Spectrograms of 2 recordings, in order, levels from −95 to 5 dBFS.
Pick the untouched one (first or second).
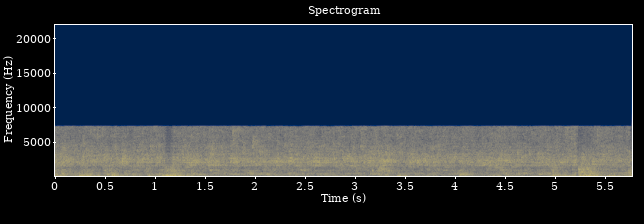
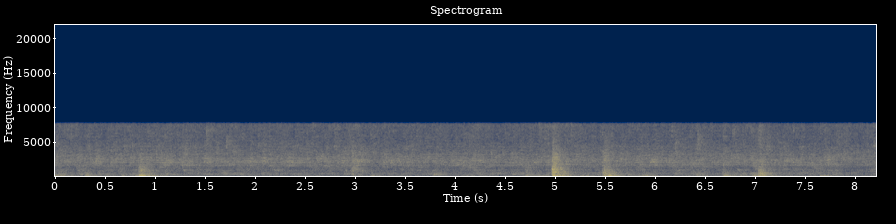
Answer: first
